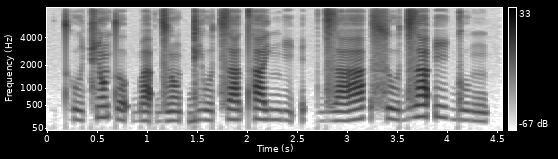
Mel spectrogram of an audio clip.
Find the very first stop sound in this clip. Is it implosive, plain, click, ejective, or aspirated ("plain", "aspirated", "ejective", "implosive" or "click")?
aspirated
